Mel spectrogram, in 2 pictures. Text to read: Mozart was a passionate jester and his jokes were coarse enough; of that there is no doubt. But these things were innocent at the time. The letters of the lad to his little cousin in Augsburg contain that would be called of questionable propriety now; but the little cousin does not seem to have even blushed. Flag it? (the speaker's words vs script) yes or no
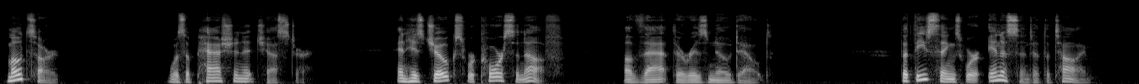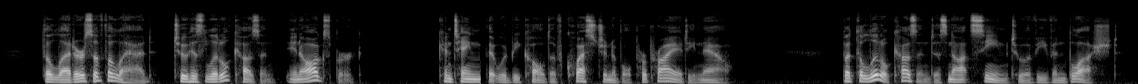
no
